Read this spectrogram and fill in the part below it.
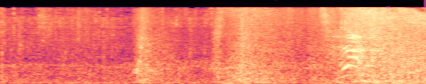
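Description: A fiery blade whooshes through the air in bursts.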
